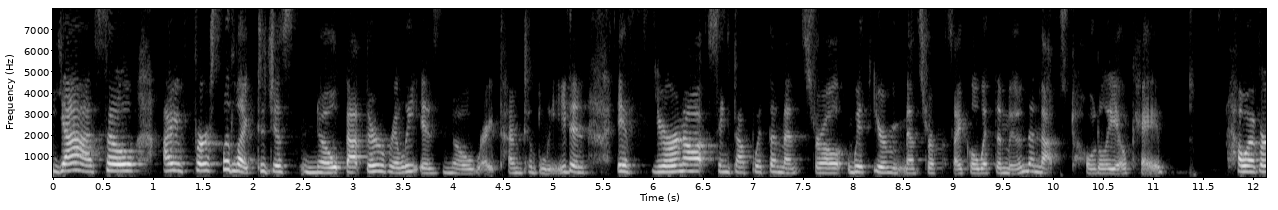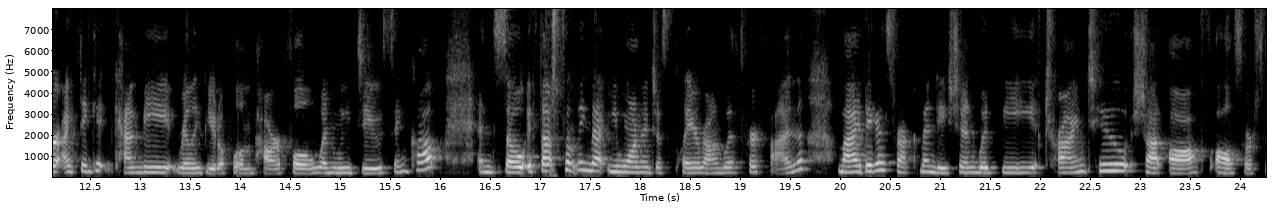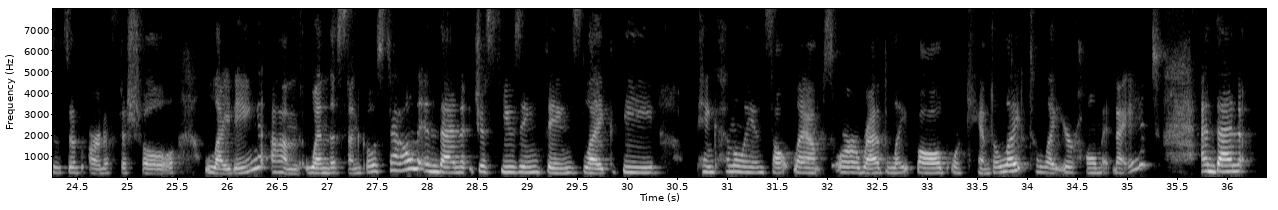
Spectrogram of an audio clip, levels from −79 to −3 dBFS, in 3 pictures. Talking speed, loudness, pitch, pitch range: 190 wpm, -25 LUFS, 250 Hz, 230-285 Hz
